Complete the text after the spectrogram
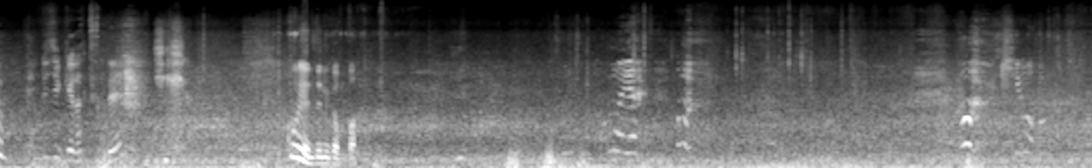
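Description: A young woman talks and laughs cheerfully close by.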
